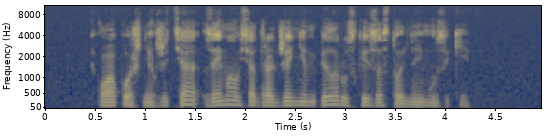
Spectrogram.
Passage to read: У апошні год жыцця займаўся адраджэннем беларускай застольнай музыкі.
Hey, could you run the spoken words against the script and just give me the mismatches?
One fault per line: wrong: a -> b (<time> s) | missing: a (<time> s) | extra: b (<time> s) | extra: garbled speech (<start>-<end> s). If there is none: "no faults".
missing: год (1.1 s)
